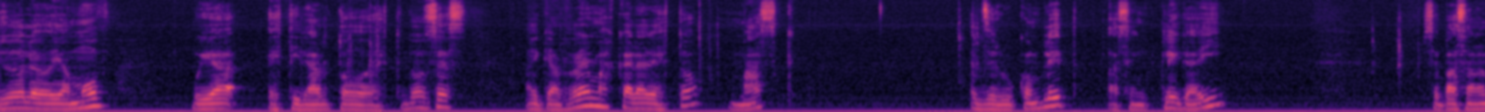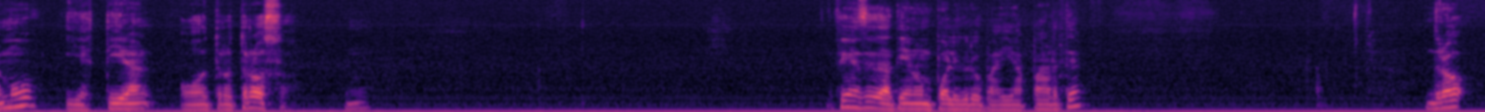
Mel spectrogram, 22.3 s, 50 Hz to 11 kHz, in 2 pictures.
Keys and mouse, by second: 2.4 ctrl+z, 5.1 ctrl+z, 5.6-7.0 space, 10.3 w.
